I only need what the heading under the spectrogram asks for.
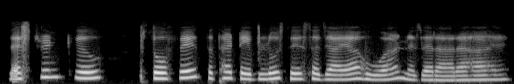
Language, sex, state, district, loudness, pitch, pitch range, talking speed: Hindi, female, Uttar Pradesh, Lalitpur, -17 LUFS, 255 Hz, 220-290 Hz, 140 wpm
